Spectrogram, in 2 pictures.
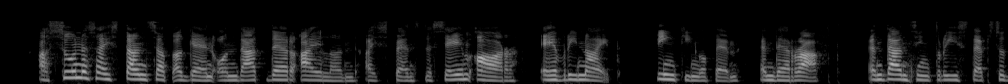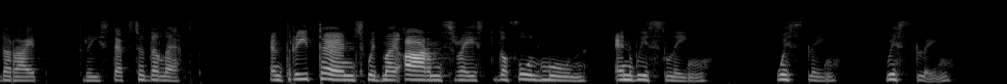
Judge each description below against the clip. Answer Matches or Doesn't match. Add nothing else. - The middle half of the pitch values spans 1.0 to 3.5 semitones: Matches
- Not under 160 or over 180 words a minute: Doesn't match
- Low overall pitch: Doesn't match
